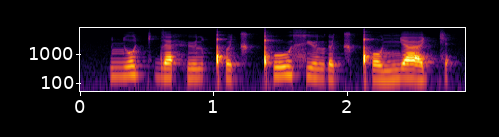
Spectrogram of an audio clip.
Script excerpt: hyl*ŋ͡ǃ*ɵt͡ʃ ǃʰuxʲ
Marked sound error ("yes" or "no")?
yes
